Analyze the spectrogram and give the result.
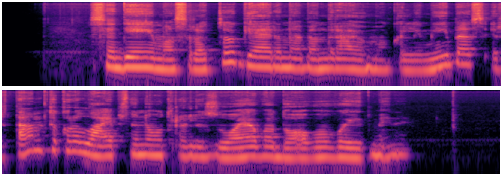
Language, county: Lithuanian, Šiauliai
